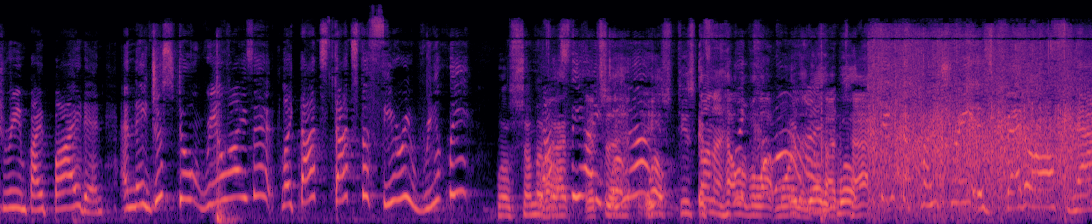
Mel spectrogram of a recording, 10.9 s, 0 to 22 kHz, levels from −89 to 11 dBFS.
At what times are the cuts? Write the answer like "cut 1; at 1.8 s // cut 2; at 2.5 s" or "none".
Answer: cut 1; at 8.7 s

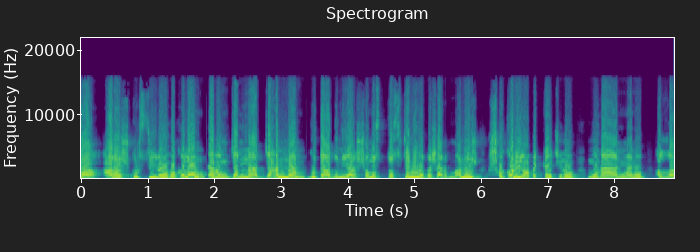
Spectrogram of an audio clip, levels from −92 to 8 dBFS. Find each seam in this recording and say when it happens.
cut 1; at 1.9 s // cut 2; at 3.4 s

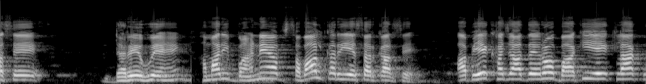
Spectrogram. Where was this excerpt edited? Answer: cut 1; at 1.9 s

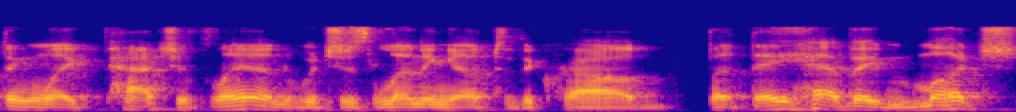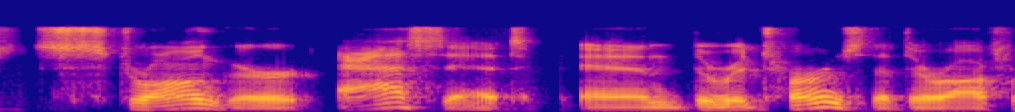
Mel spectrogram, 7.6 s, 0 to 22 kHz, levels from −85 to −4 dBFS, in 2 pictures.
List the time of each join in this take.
cut 1; at 2.5 s // cut 2; at 6.0 s

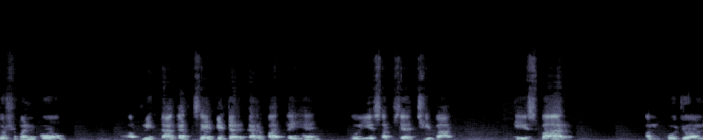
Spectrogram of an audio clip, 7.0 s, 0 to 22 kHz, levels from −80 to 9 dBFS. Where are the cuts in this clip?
cut 1; at 5.1 s

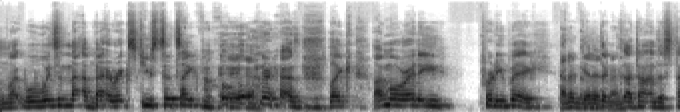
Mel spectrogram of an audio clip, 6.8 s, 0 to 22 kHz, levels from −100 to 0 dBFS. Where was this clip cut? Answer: cut 1; at 5.5 s

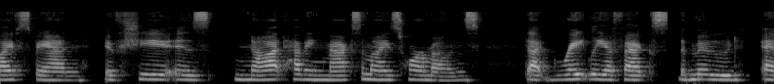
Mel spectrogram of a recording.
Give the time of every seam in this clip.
none

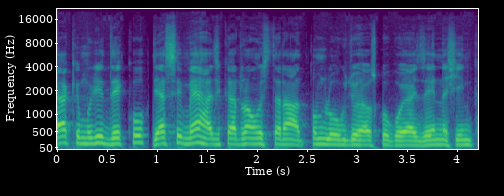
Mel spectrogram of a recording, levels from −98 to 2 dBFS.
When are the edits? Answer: cut 1; at 0.9 s

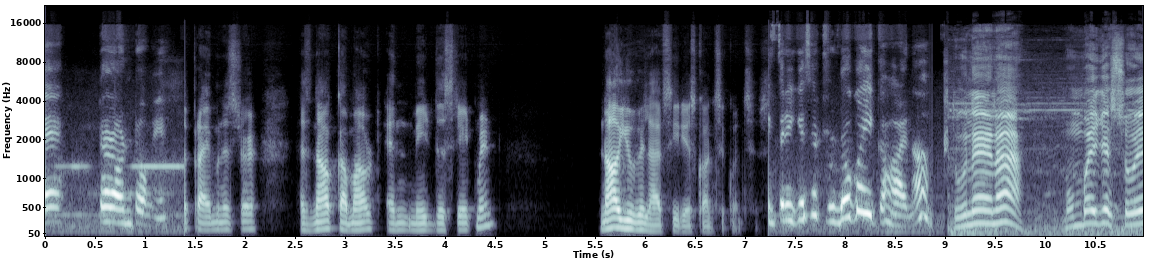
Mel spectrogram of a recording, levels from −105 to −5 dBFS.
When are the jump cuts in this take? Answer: cut 1; at 1.4 s // cut 2; at 7.3 s

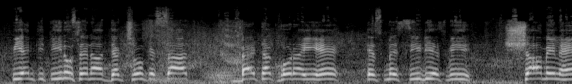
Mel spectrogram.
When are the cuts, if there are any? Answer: cut 1; at 1.1 s

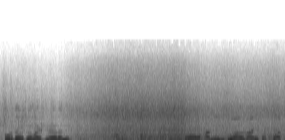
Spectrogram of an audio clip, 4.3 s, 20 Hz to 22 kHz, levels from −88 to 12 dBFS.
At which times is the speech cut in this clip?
cut 1; at 1.4 s

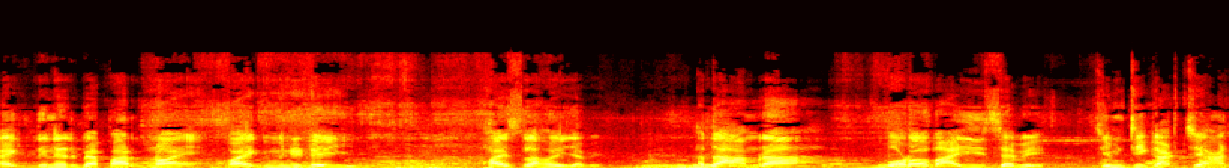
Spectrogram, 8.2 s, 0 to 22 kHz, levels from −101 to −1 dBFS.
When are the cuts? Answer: none

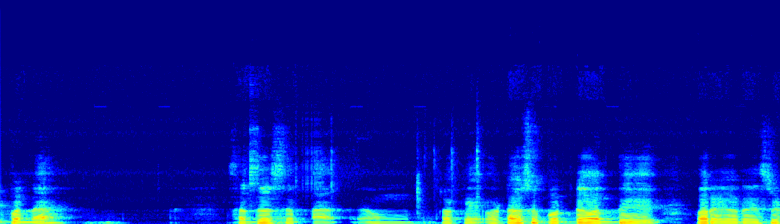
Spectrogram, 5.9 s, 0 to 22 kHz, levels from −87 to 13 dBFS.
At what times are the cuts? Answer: none

